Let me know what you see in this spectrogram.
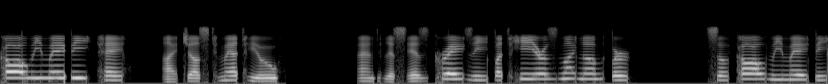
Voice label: DECtalk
